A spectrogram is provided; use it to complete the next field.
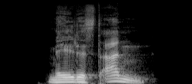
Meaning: inflection of anmelden: 1. second-person singular present 2. second-person singular subjunctive I
- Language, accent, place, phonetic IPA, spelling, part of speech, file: German, Germany, Berlin, [ˌmɛldəst ˈan], meldest an, verb, De-meldest an.ogg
